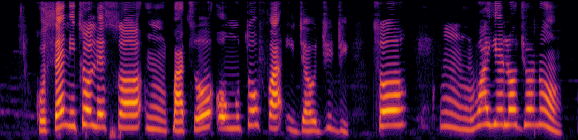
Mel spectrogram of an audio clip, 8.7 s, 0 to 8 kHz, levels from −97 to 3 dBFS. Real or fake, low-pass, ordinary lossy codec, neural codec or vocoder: real; none; none; none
